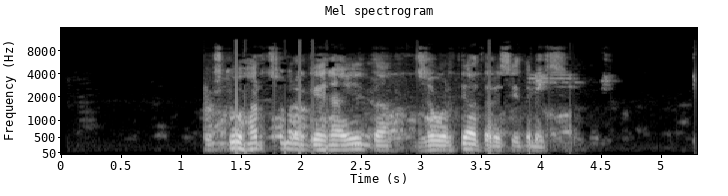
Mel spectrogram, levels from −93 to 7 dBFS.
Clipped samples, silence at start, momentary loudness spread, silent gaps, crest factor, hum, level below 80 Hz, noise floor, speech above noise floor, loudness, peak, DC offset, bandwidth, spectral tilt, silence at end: under 0.1%; 1.2 s; 15 LU; none; 18 dB; none; -52 dBFS; -76 dBFS; 60 dB; -16 LUFS; 0 dBFS; under 0.1%; 11 kHz; -5.5 dB/octave; 1.05 s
